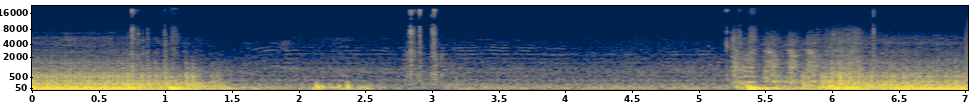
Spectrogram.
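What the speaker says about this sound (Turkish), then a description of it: "Çok rahat bir şekilde marş bastı arkadaşlar." A car engine cranks and catches, started with a MIOJI 4in1 jump starter, then idles loudly close by; a second start with a sharp crank follows after a quieter pause.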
